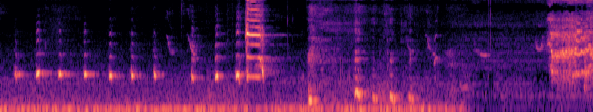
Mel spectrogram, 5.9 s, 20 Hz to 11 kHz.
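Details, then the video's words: Six-week-old Olive Egger cockerel learning to crow: a hiccupping series of short, evenly spaced mid-pitched notes about four per second, a louder squawk, then lower wavering notes, over a low background rumble. "6-week-old Olive Egger Roo learning to crow"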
